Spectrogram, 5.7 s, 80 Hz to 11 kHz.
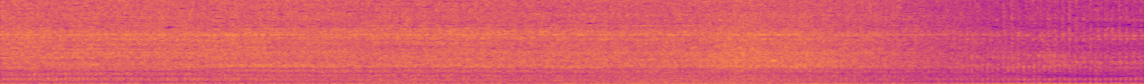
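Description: An Airbus AS350-type light turbine helicopter running on the ground, its turbine and main rotor going steadily with a rapid low rotor chop under a broad rush.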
